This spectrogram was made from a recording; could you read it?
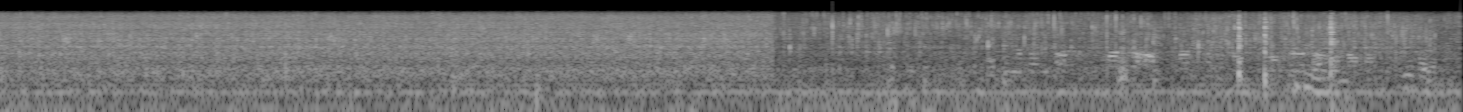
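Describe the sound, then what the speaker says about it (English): Seasoned lobster frying in hot oil for lobster fried rice, a loud continuous sizzle and crackle, with denser popping and spatter in the second half. "So we're going to fry our lobster until it is golden brown"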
